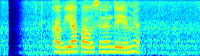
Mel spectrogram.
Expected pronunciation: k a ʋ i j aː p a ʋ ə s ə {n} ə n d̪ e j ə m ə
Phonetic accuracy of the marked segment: correct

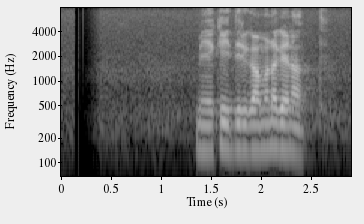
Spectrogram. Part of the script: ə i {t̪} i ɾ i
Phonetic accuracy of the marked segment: incorrect: d̪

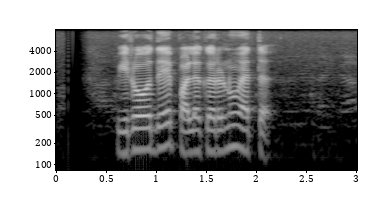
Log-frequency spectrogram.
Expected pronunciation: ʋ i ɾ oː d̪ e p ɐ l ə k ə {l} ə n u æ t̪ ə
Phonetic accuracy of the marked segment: incorrect: ɾ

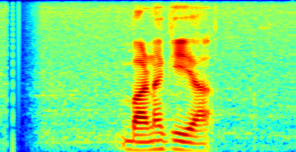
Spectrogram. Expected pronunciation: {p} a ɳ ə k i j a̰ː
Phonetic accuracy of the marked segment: incorrect: b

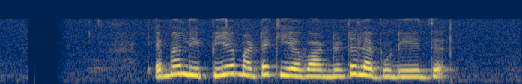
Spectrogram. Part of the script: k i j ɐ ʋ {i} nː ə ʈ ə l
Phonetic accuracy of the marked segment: incorrect: a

